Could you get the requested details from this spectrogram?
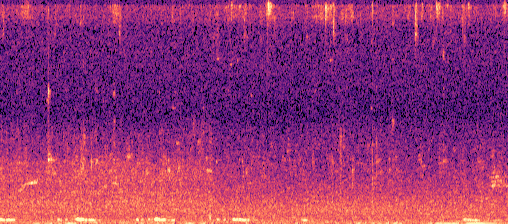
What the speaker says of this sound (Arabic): مشكلة مش راح تنزل الحمام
